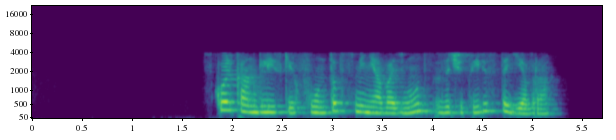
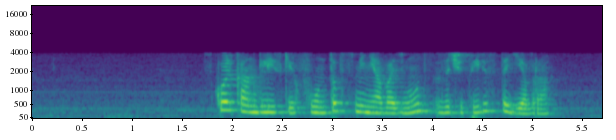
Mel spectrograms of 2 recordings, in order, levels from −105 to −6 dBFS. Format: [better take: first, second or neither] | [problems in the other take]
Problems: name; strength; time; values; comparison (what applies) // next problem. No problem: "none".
second | noise reduction (neural mask model Resemble Enhance denoiser)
